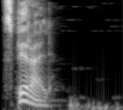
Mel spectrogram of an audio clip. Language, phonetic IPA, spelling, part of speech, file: Russian, [spʲɪˈralʲ], спираль, noun, Ru-спираль.ogg
- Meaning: 1. spiral, spire helix 2. loop, Lippes loop 3. light bulb filament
